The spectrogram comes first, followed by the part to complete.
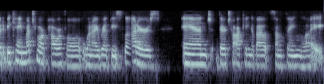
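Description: A normal speaking voice, a woman's, fairly low-pitched and fairly slow, with ordinary pitch variation. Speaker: university archivist. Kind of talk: casual interview chat.

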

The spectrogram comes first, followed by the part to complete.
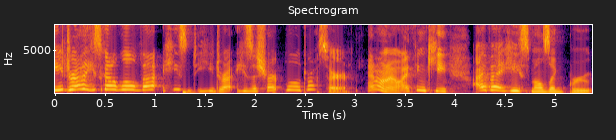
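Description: A woman talks at a very fast pace with an extremely high pitch. Her pitch swings very widely, and the sound is dry and close with no echo. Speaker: podcast co-host. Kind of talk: casual chat.

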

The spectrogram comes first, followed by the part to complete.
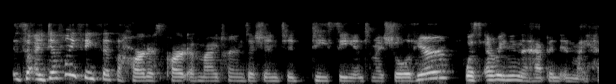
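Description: This woman talks at a very fast pace with hardly any pauses, her fairly low voice carrying lively intonation. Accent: American. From US Midwest, Evanston, Illinois. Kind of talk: interview conversation.

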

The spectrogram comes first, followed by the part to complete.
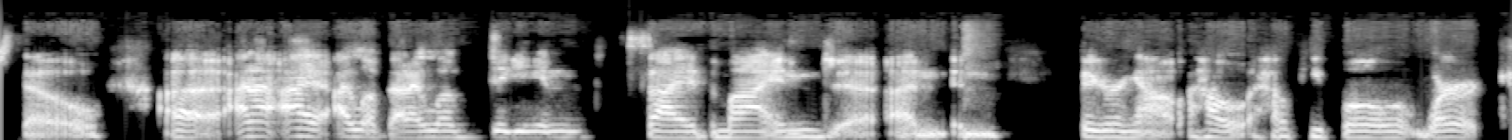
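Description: A woman with a Canadian accent talks at a fairly slow pace and very even loudness, in a dry, close sound with no echo. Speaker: public relations professional, former music student. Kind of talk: casual interview.

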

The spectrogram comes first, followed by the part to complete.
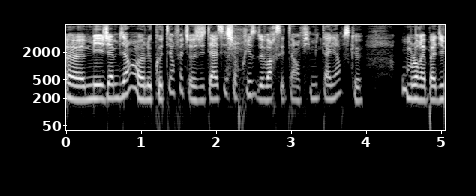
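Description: Very clean and set against a silent background, this recording has a woman speaking at a very fast pace with a medium pitch, ordinary pitch variation and a dark, mellow tone. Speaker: film podcast co-host. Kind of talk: casual chat.

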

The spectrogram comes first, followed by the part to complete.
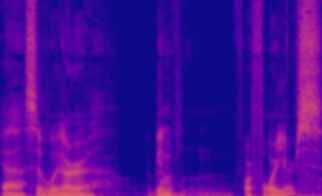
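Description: A man speaks in a Swedish accent with fairly low pitch. Vocal fry runs through his voice. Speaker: tech company executive. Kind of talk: interview. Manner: halting.

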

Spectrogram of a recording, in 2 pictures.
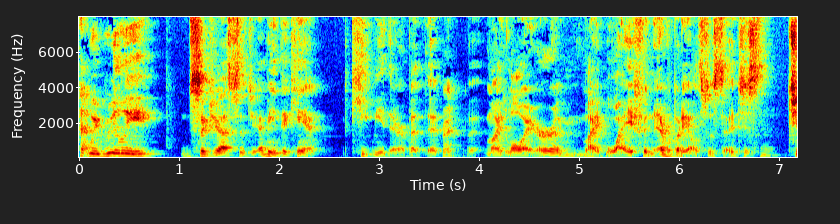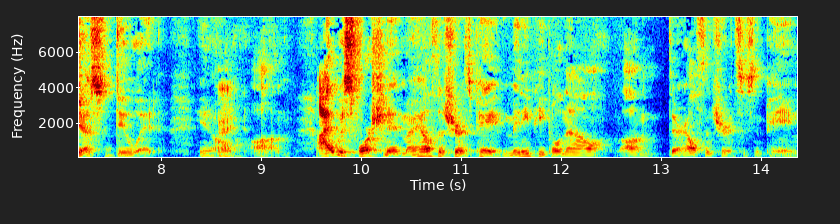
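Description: A man with an American accent, big swings in loudness, and noticeable background noise. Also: moderate pace. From Minnesota. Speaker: author and former pastor. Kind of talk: interview testimony. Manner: halting, many fillers.

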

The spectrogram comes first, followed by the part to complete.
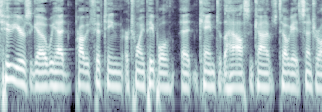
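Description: The recording is very clean, with a silent background. A man with an American accent talks very fast at a medium pitch with fairly even intonation. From Southeast Georgia, US South. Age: 40s. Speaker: sports podcast co-host. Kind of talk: casual chat.

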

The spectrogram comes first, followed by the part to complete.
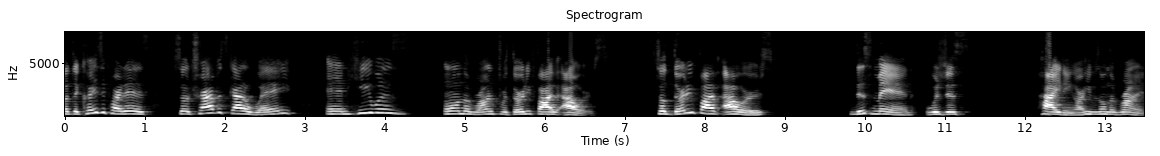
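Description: A woman with a fairly high pitch and lively intonation, at a fairly slow pace with long, frequent pauses, on a very clean recording with a silent background. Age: 20s. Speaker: podcast host. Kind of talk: casual solo commentary.

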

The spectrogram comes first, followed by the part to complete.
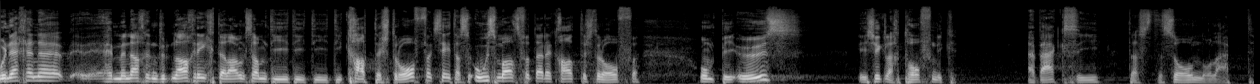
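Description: In a very clean recording with a silent background and a dry, close sound without echo, a man speaks fairly slowly at a medium pitch with lively intonation. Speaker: father. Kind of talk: testimony. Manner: halting.

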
